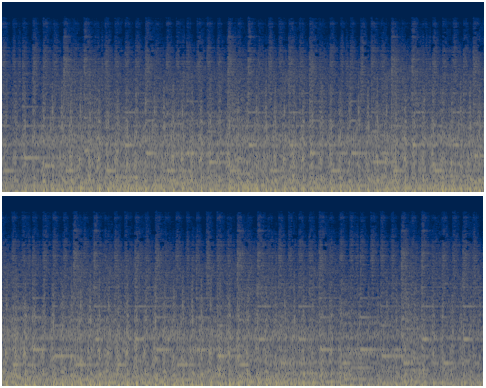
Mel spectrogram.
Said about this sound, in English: More CG shows the chopper taking off and flying through the streets of Manhattan around buildings and closes in on the creature.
